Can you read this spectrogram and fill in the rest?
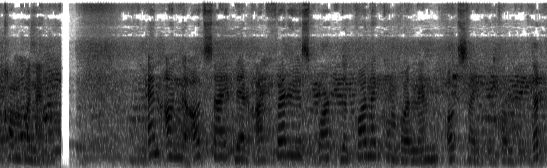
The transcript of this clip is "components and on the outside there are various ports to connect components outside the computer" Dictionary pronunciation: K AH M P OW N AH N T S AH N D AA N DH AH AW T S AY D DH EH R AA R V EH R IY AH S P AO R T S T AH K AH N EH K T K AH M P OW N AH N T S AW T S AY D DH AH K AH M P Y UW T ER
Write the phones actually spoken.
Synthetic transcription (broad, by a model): K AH M P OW N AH N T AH N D AA N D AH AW T S AY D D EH R AA R F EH R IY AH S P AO R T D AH K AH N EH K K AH M P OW N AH N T AW T S AY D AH K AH M P Y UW T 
